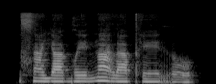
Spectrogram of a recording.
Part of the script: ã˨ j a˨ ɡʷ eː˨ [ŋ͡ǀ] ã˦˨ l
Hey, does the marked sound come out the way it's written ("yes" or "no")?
no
